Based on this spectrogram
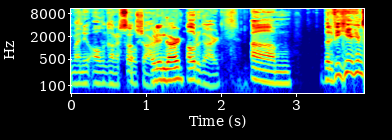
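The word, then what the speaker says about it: Ødegaard: Odegaard.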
